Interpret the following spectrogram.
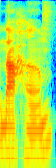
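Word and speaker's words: נחם: A palavra usada nessas referências no Antigo Testamento, que no hebraico se pronuncia Naham, não quer dizer necessariamente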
